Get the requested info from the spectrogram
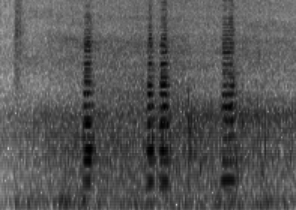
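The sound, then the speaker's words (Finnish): Passing cars honk their horns in short bursts in support of striking John Deere workers picketing at the roadside in Iowa's state capital, four toots spaced over a couple of seconds, above a steady rumble of traffic. “Ohjaavat autot tööttäävät tuen merkiksi tien varrella partioiville lakkovartioille.”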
